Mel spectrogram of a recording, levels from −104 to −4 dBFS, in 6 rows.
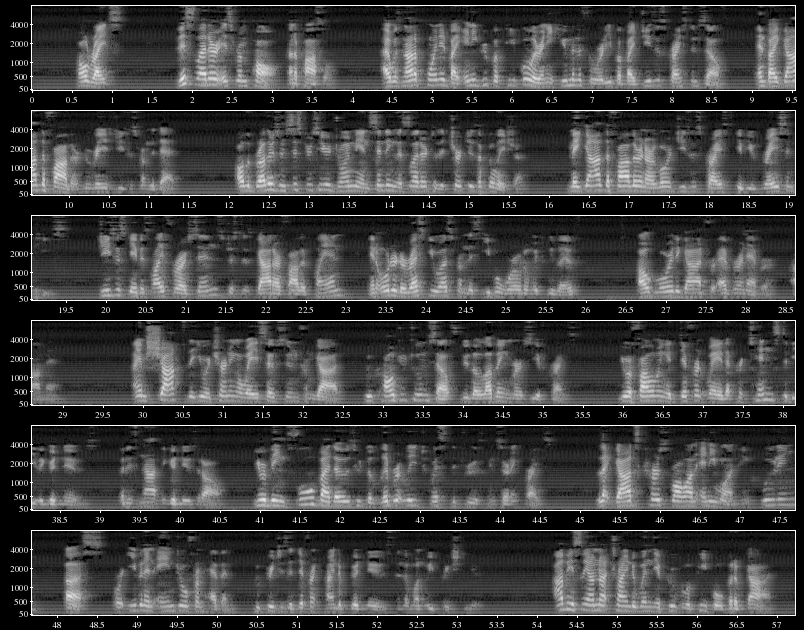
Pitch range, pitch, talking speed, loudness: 120-175 Hz, 140 Hz, 210 wpm, -28 LUFS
